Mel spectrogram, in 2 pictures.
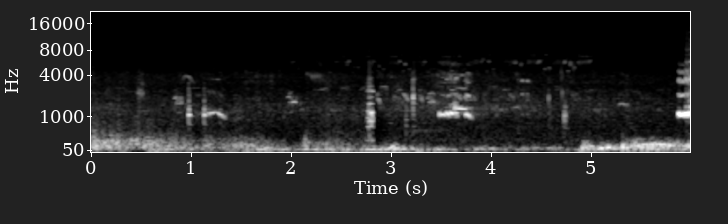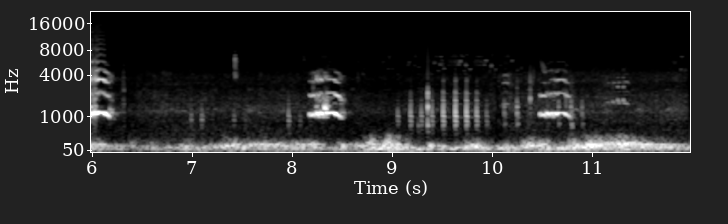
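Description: A large bird calling: a short, pitched call repeated about every two and a half seconds, five times, loudest about six seconds in, over a steady low rumble. A quick run of clicks comes about nine seconds in.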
